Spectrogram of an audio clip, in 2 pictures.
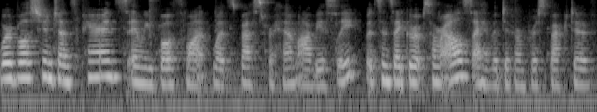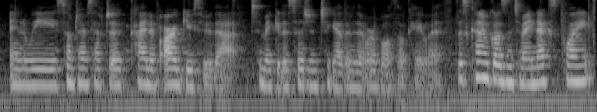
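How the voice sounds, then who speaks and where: A woman at a medium pitch, very fast pace and fairly even intonation, over noticeable background noise. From United States. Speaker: vlogger. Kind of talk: casual talk to camera.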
